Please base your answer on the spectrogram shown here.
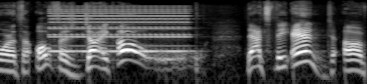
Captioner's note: bell ringing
